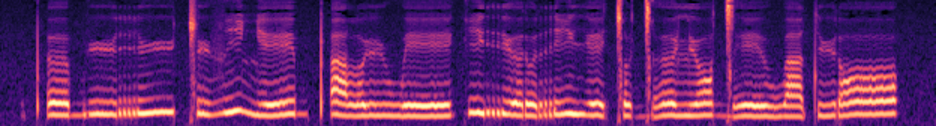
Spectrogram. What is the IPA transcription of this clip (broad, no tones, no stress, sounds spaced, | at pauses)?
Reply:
pʼ əː b yː r yː ǀ y v i ʎ eː b pʼ a lˠ yː w eː k i rʲ əː ɾ ʊ r i j e ǀ ʊ ɡ͡ǀ əː lʲ ɔ ɡ͡ǀ eː w a t y ɾ ɔ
